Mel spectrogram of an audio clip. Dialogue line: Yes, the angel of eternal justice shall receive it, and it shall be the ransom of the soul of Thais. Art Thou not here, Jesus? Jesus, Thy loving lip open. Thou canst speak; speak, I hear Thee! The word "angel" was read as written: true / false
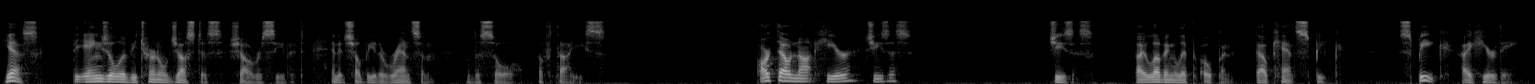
true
